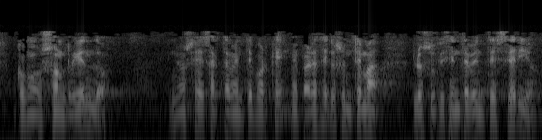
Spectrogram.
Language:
Spanish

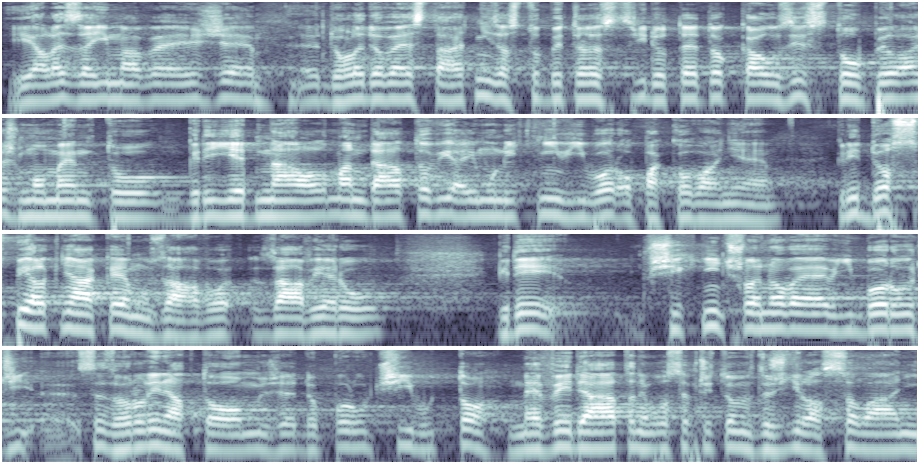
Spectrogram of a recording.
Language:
Czech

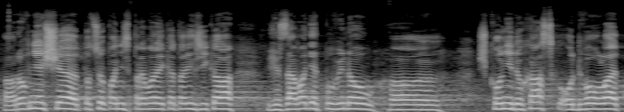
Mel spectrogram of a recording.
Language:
Czech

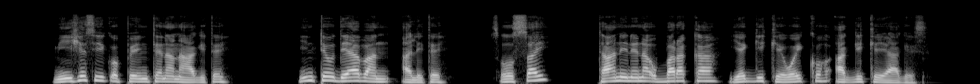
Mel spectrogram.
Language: Gofa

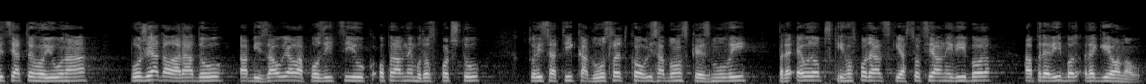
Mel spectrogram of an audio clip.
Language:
Slovak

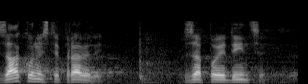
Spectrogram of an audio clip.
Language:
Serbian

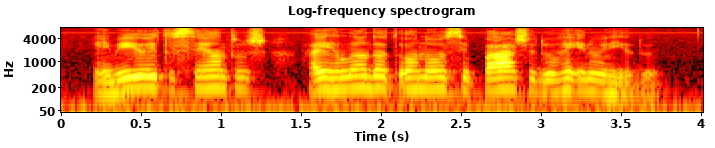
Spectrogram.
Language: Portuguese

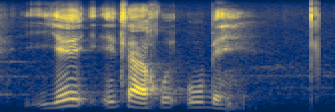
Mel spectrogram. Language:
Northern Sotho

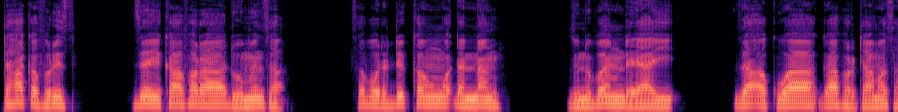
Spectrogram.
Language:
Hausa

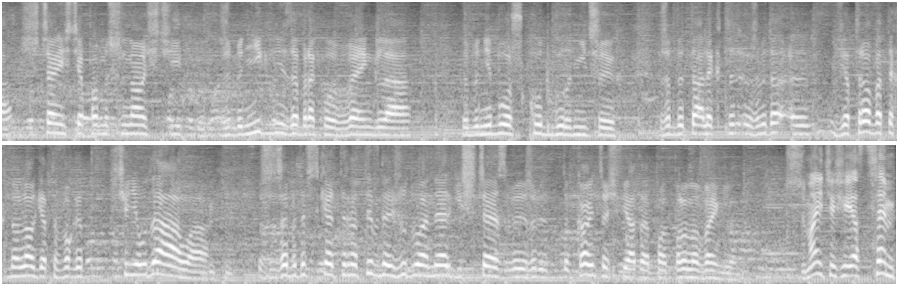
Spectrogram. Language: Polish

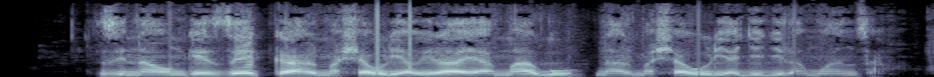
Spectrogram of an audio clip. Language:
Swahili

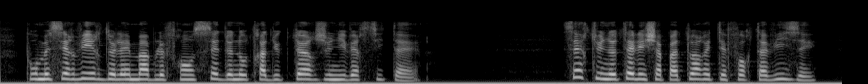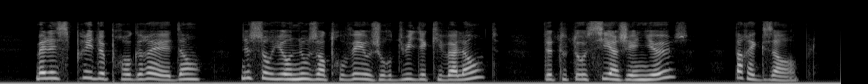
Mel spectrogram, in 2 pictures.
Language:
French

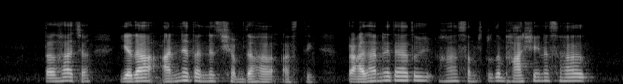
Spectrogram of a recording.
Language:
Sanskrit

